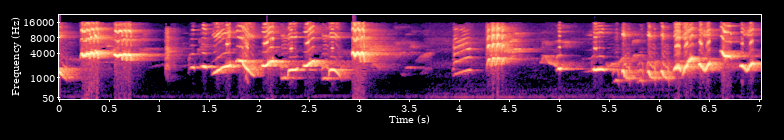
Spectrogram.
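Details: White-rumped shama singing in the morning to provoke other shamas into answering; loud varied phrases of whistled slurs, rising and falling notes, sharp buzzy bursts and rapid chattering trills follow one another without pause.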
